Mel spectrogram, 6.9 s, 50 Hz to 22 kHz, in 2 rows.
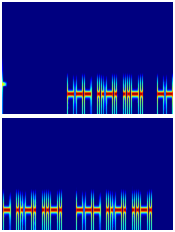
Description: Morse code, heard as a keyed tone, about 28 wpm, 700 Hz. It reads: OFF OFF OFF
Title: Top 200 Words Repeated 28wpm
